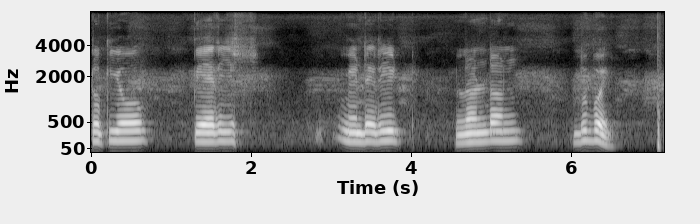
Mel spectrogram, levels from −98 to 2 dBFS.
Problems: constant background noise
